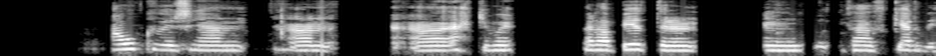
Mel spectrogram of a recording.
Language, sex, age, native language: Icelandic, male, 12, Icelandic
